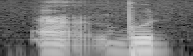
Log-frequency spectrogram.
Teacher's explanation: Yang asalnya dal di sini berbaris domah karena waqaf atau karena berhenti, maka ini disukunkan ya. Cara bacanya dipantulkan dan pantulannya besar ya. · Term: qalqalah kubro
